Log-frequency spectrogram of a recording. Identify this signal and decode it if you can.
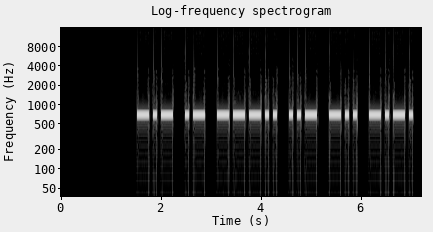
Morse code, heard as a keyed tone, about 15 wpm, 700 Hz. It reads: KA8UDC
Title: USA Call Signs Repeated 2x 15wpm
